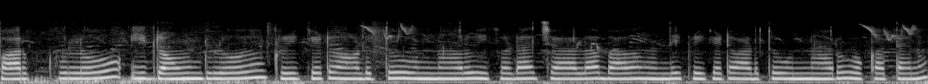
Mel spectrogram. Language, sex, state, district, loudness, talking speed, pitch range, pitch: Telugu, female, Andhra Pradesh, Chittoor, -14 LUFS, 75 wpm, 260-270 Hz, 265 Hz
